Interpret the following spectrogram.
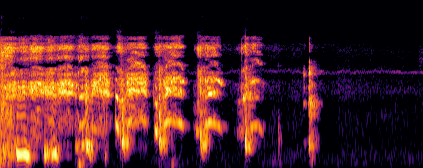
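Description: A man laughing in a quick run of about seven bursts that stops about three seconds in.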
